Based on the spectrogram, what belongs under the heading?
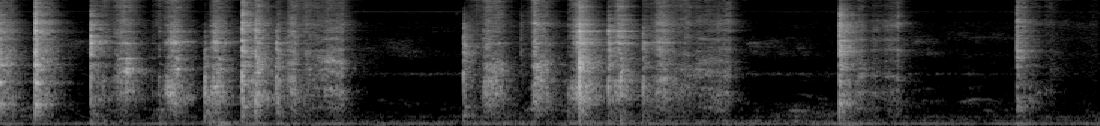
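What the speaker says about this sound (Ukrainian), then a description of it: "виливаємо на неї тісто за допомогою ложки. Розкидаємо всі решти, щоб нічого не залишалося." A metal spoon scrapes pizza batter out of a bowl into a cold frying pan in bursts of clinking and scraping, close and clear, separated by short pauses with no talking.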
